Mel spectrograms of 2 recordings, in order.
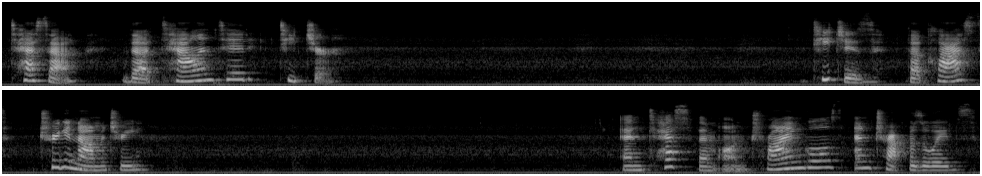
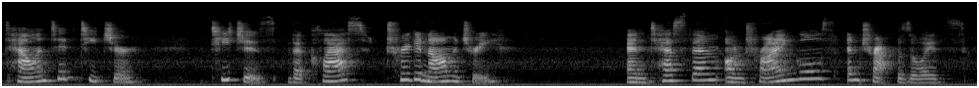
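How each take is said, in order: First: It is said at a slow pace. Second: It is said at a fast pace.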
